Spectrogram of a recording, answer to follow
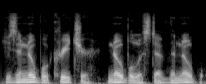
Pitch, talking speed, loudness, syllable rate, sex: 90 Hz, 230 wpm, -18 LUFS, 6.7 syllables/s, male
